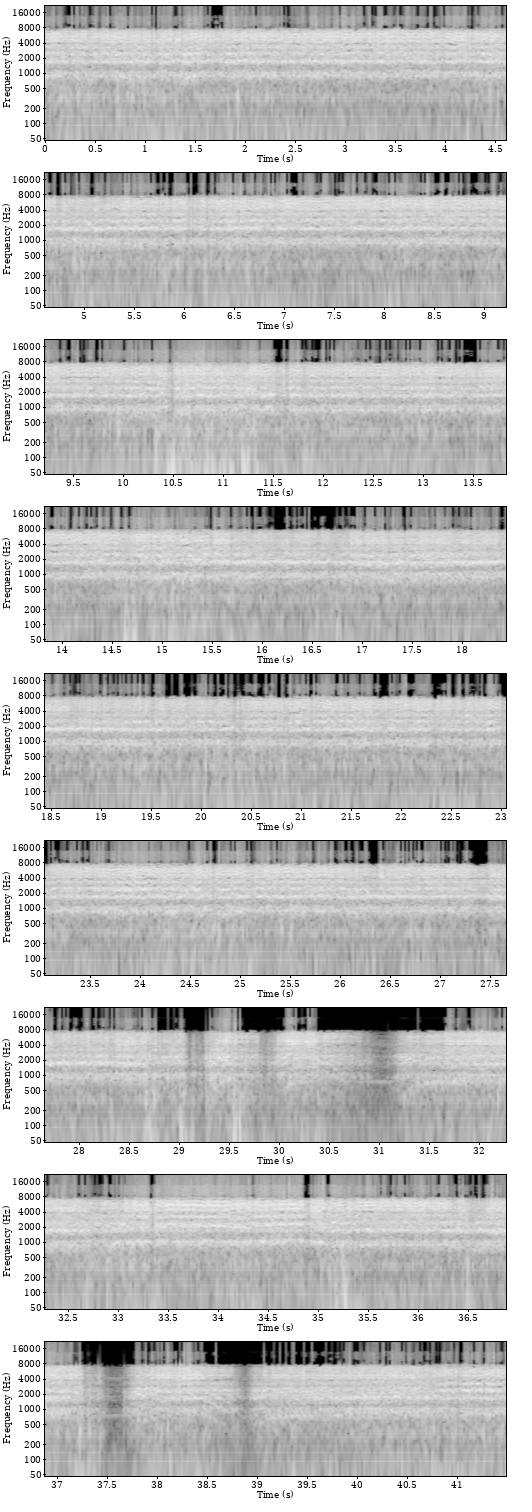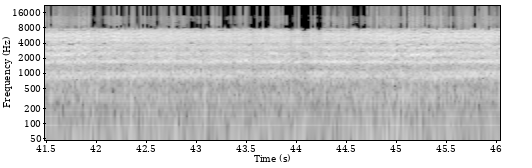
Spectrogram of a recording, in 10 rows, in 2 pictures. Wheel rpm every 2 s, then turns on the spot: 230, 230, 230, 230, 230, 230, 230, 230, 230, 230, 230, 230, 230, 230, 170, 80, 230, 270, 180, 130, 210, 230, 230.
none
